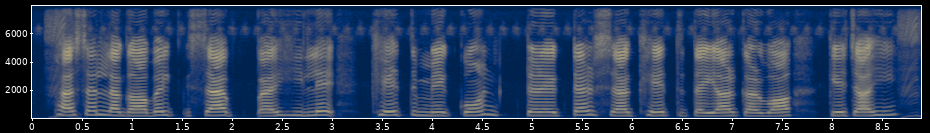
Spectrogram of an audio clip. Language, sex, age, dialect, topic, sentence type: Maithili, female, 18-24, Bajjika, agriculture, question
